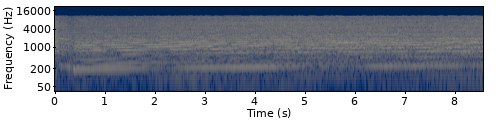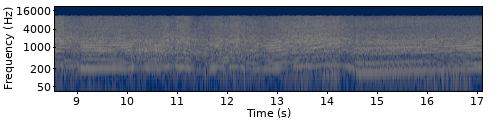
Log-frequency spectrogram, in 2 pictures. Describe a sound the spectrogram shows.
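A racing car engine screams at high revs, its pitch rising through each gear.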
